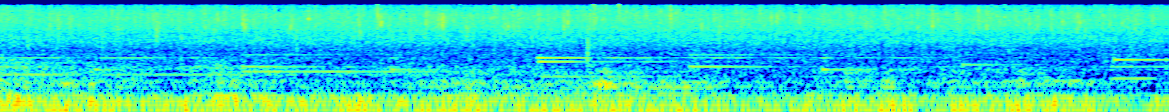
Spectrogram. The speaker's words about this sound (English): Now start to picture yourself sitting on the side of a river. Observing the water as it runs downstream.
